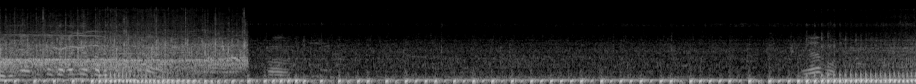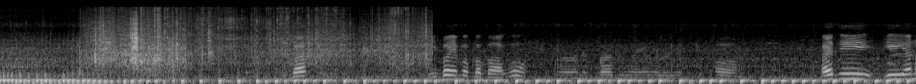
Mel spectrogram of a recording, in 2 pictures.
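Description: Suzuki Raider J motorcycle engine running at idle with a steady rapid beat, the oil treated with an engine oil additive. It is revved up briefly about eight seconds in, and a few seconds of hiss follow.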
